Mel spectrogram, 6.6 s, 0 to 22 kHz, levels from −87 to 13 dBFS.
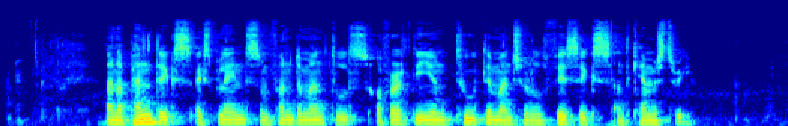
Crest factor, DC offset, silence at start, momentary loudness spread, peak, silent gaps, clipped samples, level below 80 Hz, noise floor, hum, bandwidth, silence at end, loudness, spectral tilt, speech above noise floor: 18 dB; under 0.1%; 0.85 s; 8 LU; -10 dBFS; none; under 0.1%; -54 dBFS; -67 dBFS; none; 11.5 kHz; 0.8 s; -28 LUFS; -5.5 dB/octave; 39 dB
